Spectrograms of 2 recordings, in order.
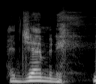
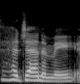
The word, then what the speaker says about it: hegemony: It's like having to remind yourself how to pronounce the word hegemony. I did it. I think I did it. – Hegemony. – Hegemony. – Hegemony, but you think it's hegenemy, is it?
